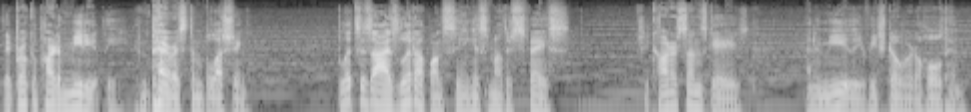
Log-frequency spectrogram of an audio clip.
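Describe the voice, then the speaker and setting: Deep-voiced man narrating a story over music. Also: normal speed. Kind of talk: scripted dramatic storybook narration.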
